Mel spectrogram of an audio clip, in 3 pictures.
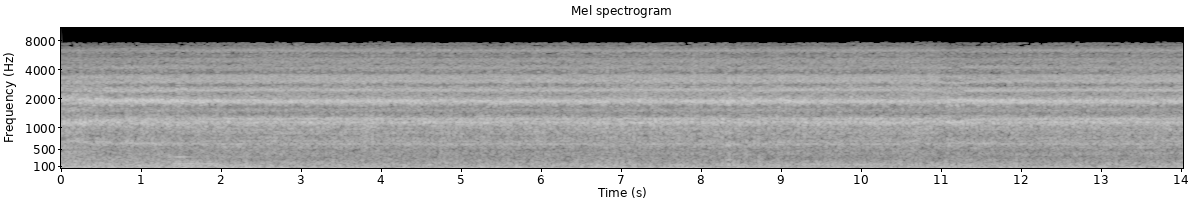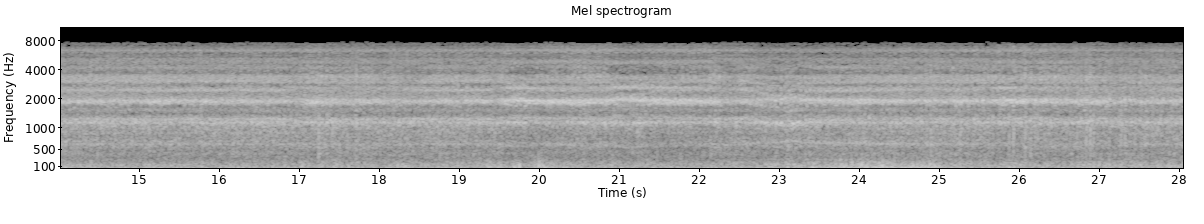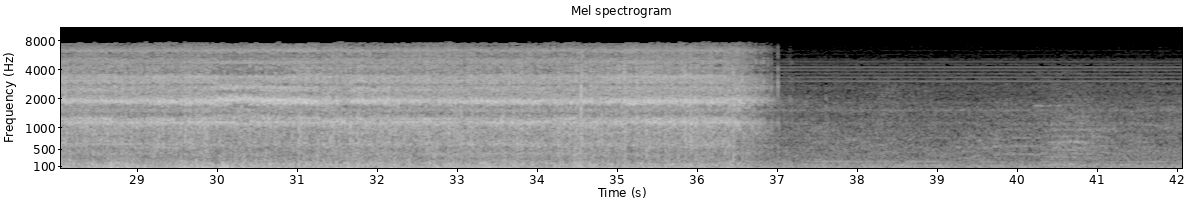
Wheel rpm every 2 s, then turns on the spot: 160, 160, 160, 160, 160, 160, 160, 160, 160, 160, 160, 160, 160, 160, 160, 160, 160, 160, 60, 0, 0.
none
